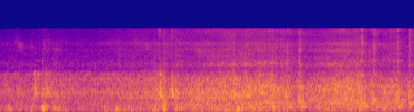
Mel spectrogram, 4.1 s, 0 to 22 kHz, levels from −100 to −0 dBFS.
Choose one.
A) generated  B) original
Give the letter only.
A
